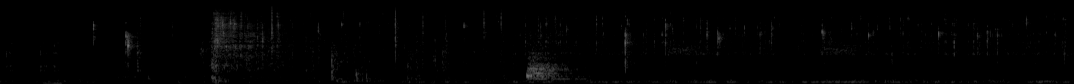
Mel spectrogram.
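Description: Shami kababs, patties of minced mutton and chana dal, shallow-frying in oil in a nonstick pan. The faint sizzle surges sharply about two seconds in, then settles into a steady crackle with scattered pops.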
